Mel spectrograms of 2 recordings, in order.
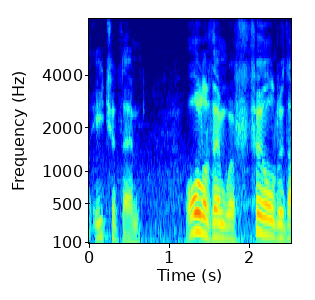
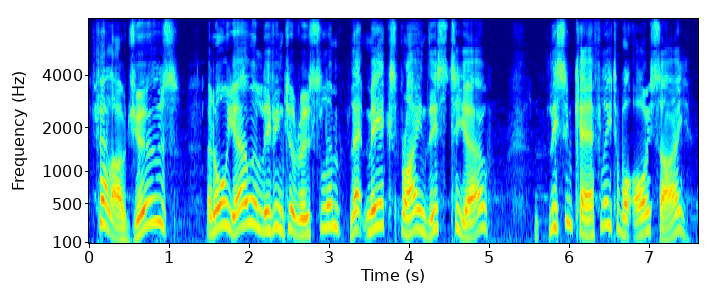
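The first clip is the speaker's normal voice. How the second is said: higher, calling out to the whole crowd; raised voice; 8 semitones higher than usual. Acted. Peter addressing the crowd in Jerusalem, voice raised high. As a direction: rouse them to listen. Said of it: "raised his voice and addressed the crowd".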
